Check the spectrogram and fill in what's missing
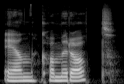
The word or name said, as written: en kamerat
